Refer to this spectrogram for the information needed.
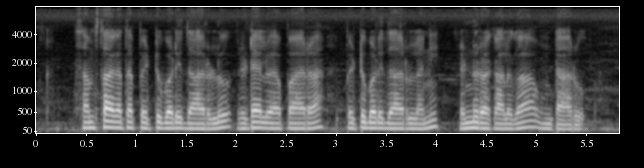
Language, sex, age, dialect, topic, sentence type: Telugu, male, 18-24, Southern, banking, statement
